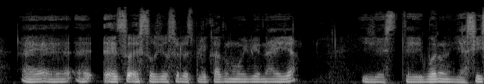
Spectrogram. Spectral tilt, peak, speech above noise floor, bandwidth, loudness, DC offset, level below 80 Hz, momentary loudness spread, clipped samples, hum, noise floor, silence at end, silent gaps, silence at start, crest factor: -5 dB/octave; -10 dBFS; 27 dB; 15.5 kHz; -28 LUFS; under 0.1%; -60 dBFS; 6 LU; under 0.1%; none; -54 dBFS; 0 s; none; 0.2 s; 18 dB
